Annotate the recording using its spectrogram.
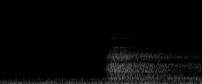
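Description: A pipe smoker's breath: one long, noisy breath about a second in, trailing off after about a second.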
